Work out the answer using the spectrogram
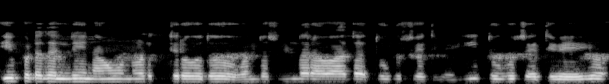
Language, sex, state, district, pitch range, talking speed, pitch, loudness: Kannada, male, Karnataka, Dharwad, 125-130 Hz, 130 wpm, 130 Hz, -14 LUFS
